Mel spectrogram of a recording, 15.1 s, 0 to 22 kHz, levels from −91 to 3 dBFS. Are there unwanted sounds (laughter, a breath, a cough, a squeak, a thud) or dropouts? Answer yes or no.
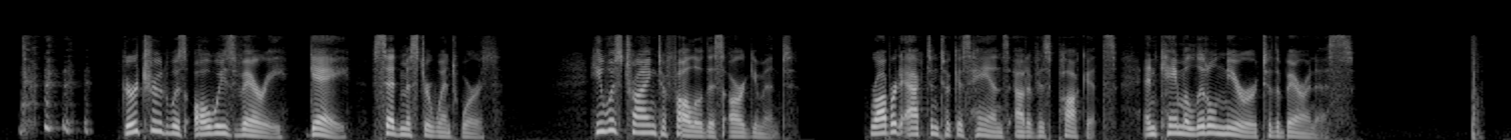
yes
